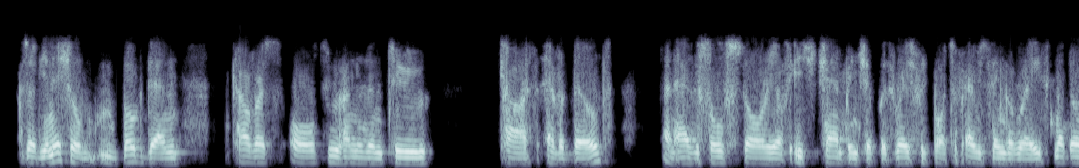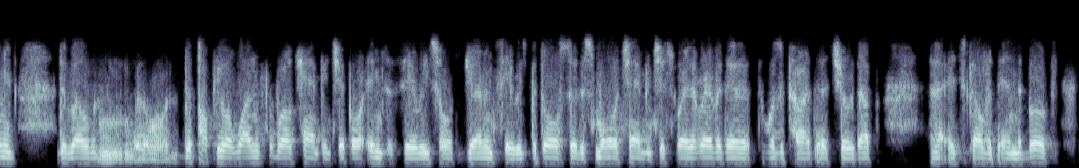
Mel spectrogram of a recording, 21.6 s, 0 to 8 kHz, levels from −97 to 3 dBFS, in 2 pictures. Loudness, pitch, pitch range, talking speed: -15 LUFS, 100 Hz, 95-105 Hz, 180 wpm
